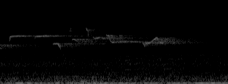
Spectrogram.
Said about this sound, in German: Es ist Frühling und die Vögel zwitschern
